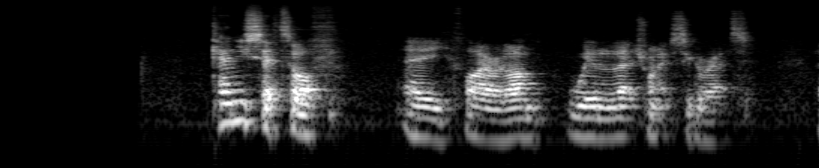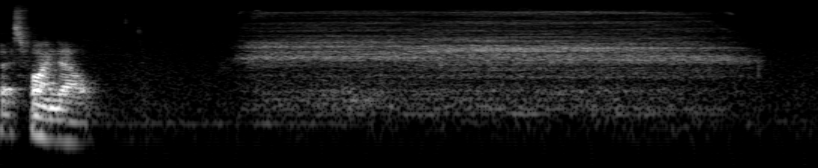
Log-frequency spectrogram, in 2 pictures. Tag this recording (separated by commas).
Speech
